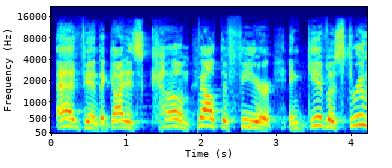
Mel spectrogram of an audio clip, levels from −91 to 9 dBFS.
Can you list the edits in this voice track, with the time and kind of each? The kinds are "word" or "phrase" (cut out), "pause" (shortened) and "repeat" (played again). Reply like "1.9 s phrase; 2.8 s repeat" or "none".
2.0 s phrase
